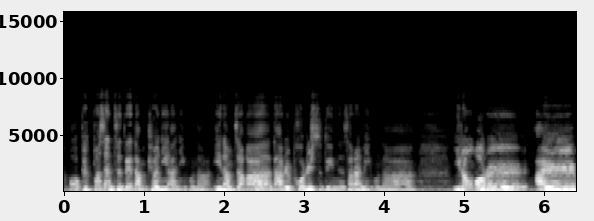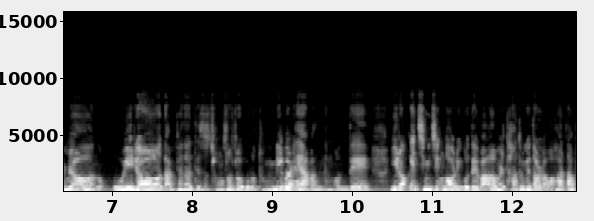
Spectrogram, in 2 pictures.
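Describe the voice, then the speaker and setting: Animated Korean woman counselor, lively voice. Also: mid-range voice, recorded from a distance, dull audio, slight background noise. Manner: animated, acts out spouses' lines in quotes. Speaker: marriage counselor. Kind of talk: advice talk to camera.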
